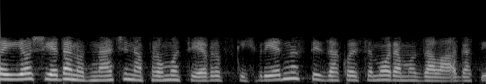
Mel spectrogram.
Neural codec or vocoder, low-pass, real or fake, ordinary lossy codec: none; 3.6 kHz; real; Opus, 24 kbps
